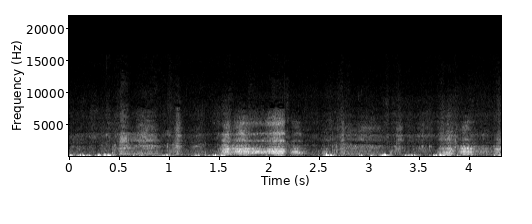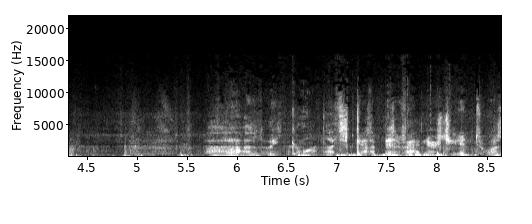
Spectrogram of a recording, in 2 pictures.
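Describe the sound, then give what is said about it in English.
A big dog at house number 63 barks repeatedly in short bursts while people talk quietly over it. “House number 63. Has a noisy dog.”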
